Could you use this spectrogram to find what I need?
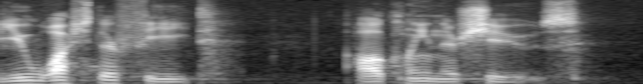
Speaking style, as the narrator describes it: whispered

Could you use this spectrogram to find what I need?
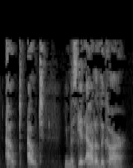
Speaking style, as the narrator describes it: His face snarled with anger, and he shouted

